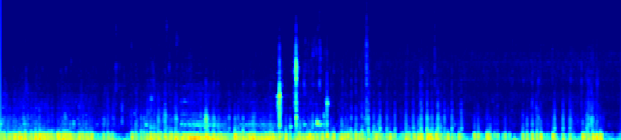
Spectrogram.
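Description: Underwater sound from a camera housing as a freediver swims: a steady, muffled low rumble of water moving past the housing, with scattered small clicks and ticks.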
